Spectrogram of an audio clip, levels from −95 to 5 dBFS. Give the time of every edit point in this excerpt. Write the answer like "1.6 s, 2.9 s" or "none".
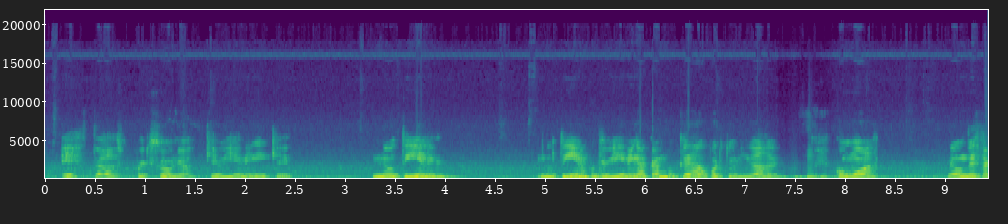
none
